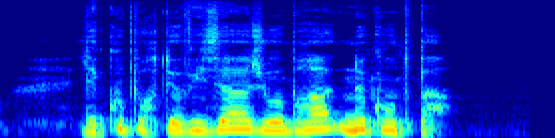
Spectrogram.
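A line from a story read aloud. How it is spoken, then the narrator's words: Cheerful. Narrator (French): dit-il gaiement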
